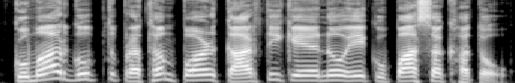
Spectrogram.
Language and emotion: Gujarati, neutral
